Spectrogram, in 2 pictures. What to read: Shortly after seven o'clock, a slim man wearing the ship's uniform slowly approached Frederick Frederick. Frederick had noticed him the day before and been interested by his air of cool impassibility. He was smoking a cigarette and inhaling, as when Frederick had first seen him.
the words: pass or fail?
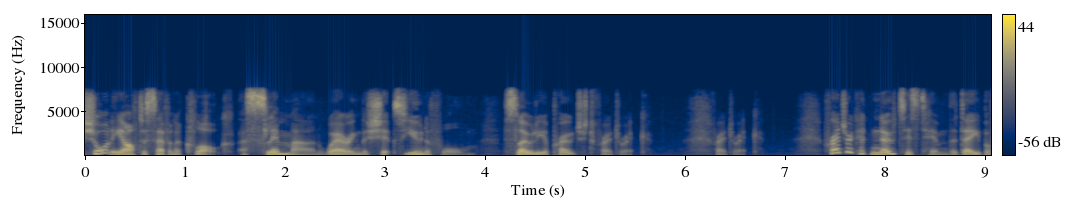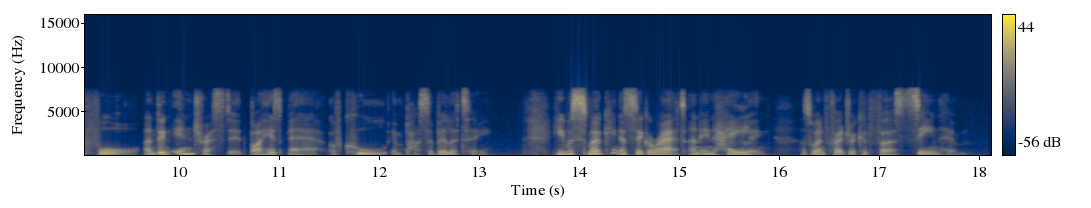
pass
